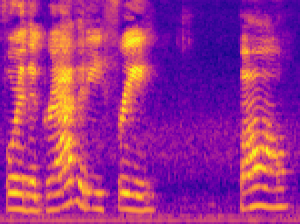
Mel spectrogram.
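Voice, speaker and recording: A woman's voice: mid-range voice, steady tone, slow, fairly bright tone, far from the mic, a little hiss or hum, voice pushed down. A woman voicing an eager, earnest young prince in a children's storybook, with dramatic exclamations. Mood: inviting.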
